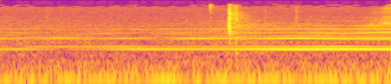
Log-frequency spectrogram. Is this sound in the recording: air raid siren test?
yes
